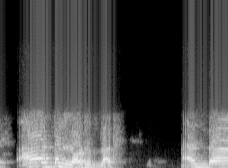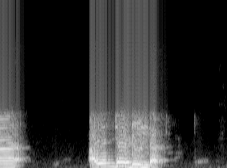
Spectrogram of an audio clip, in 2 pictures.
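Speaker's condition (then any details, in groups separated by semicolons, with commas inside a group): Cerebral palsy; spastic type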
